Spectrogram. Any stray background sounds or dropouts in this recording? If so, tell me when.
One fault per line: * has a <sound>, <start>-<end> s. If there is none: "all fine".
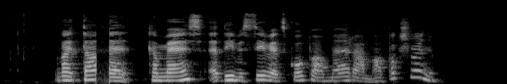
* has a dropout, 1.0-1.1 s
